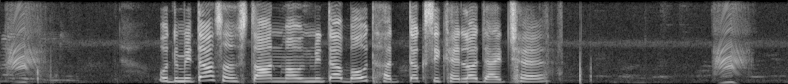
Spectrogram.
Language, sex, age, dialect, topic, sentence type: Maithili, female, 18-24, Angika, banking, statement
